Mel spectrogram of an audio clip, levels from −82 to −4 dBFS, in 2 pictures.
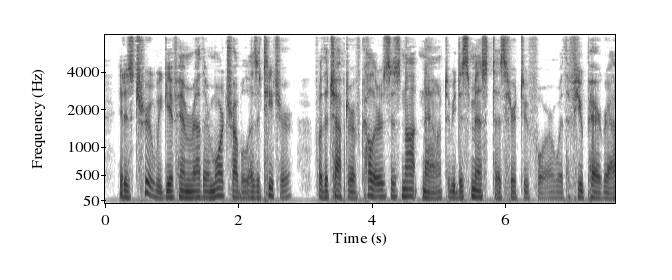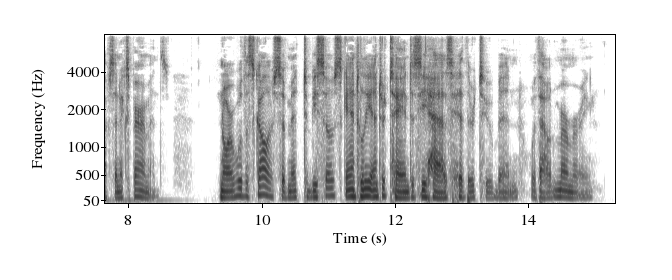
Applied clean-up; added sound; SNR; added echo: none; none; none; none.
